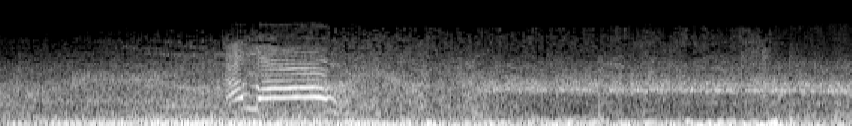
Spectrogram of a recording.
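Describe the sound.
A small pickup truck's engine rumbles as it slows and pulls over behind a car, with a brief high squeal of brakes partway through, all under steady roadside noise and faint background voices.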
